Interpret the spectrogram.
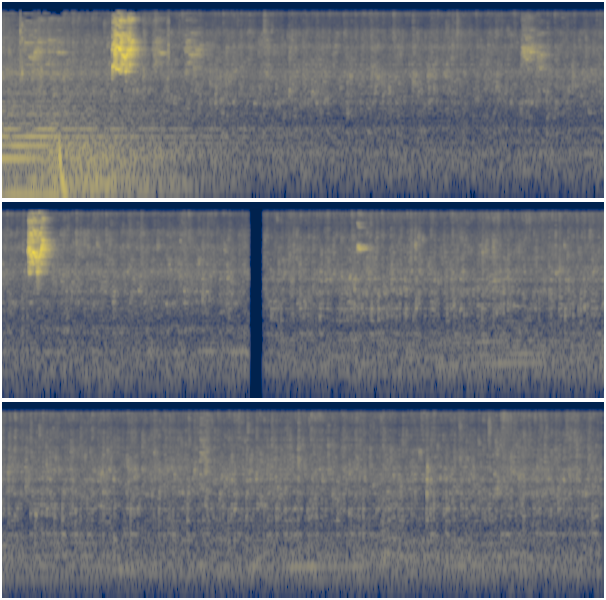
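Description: Background music fading out, then a quiet steady background with a few short bird chirps; the loudest come about a second and a half and eight seconds in.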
